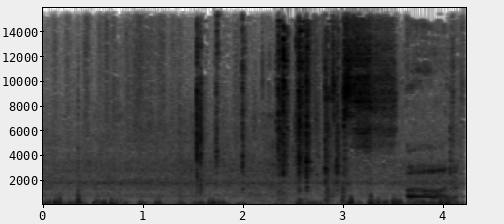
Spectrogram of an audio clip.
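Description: Metal clamp-lid tobacco tin being unlatched and opened: a few sharp metallic clicks from the wire bail clasp and lid, then a short hiss about three seconds in as the lid comes off.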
